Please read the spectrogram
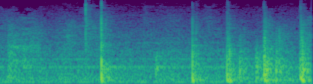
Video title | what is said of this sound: WE HAVE SOME EXCITING NEWS!!! / SPEND THE DAY WITH US / CHANNON ROSE VLOGS | if you tap on it and it's hollow like that that means it's ready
